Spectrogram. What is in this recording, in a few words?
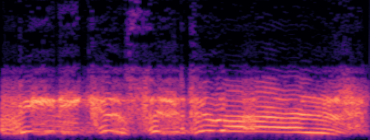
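Turkish aircraft destroyed, mood high, speech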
